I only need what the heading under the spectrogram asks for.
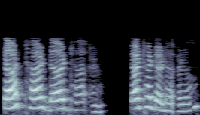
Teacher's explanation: ये मूर्धा पर स्पर्श करती है। आपकी जीभ आपके मुख के अंदर जो मूर्धा स्थान होगा उस पर स्पर्श करती है। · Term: ट वर्ग, मूर्धन्य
